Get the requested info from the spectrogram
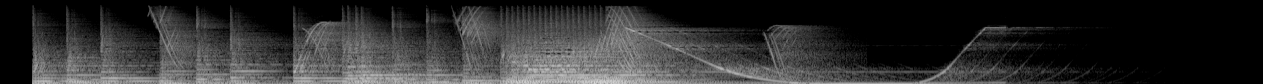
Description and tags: A game over or Boss type tag, 2 part synth with fading end
fantasy, digital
